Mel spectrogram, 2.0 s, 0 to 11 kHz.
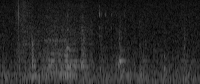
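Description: Near silence, with a few faint light ticks of 3D-printed plastic pieces being handled as the string-held structure is lifted back into tension.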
